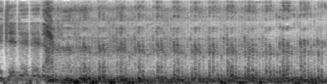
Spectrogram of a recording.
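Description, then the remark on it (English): A voice imitates a clunky old diesel truck engine, a rough, rapid low chugging that rattles steadily and fairly loudly for a few seconds, with no words spoken. “Not like a just a clunky old diesel truck that goes.”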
